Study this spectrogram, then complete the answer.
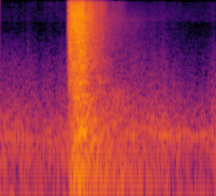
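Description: A laser blast fires with a sharp, loud crack that quickly fades.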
